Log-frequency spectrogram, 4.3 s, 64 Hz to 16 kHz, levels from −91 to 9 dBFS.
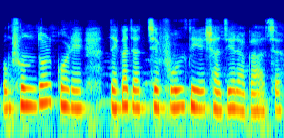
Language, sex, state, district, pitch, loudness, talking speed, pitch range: Bengali, female, Assam, Hailakandi, 220 Hz, -16 LUFS, 125 wpm, 210-230 Hz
